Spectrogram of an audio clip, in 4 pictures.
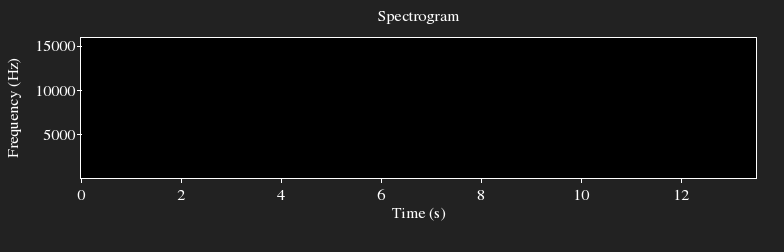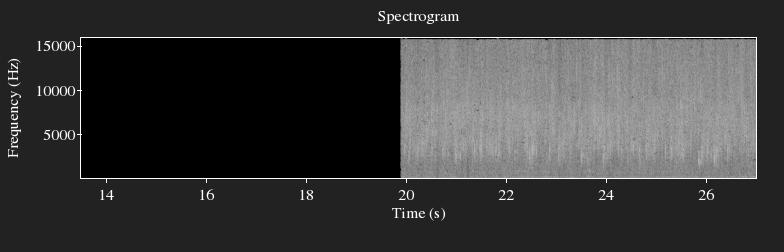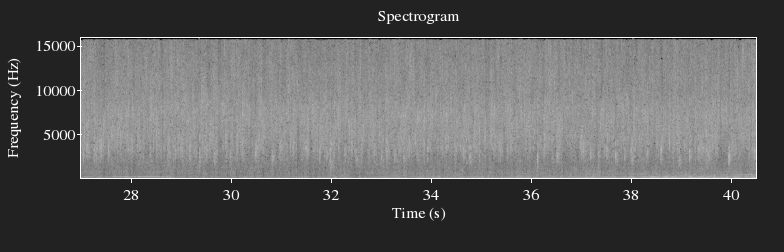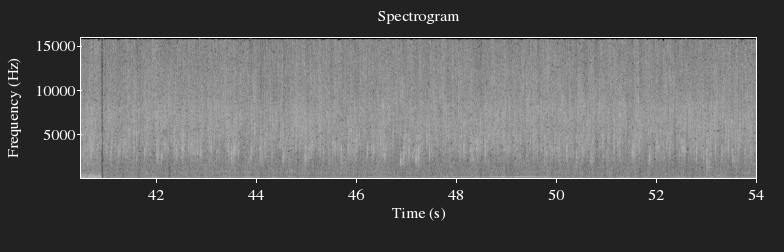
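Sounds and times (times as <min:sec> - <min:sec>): rain on tiled floor: 0:19.9 - 0:54.0.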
